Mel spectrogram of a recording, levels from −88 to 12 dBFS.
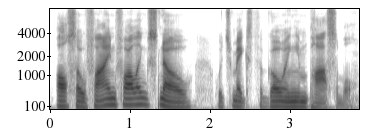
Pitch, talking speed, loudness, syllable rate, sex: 110 Hz, 140 wpm, -18 LUFS, 4.4 syllables/s, male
